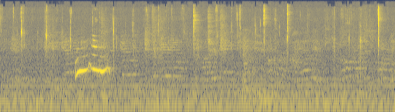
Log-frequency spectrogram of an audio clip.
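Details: Bengal kitten eating, giving one short tonal mew with a slight rise and fall lasting about half a second, amid quiet clicks and soft background music.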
